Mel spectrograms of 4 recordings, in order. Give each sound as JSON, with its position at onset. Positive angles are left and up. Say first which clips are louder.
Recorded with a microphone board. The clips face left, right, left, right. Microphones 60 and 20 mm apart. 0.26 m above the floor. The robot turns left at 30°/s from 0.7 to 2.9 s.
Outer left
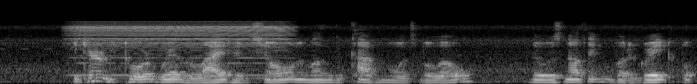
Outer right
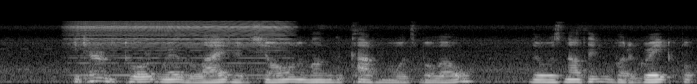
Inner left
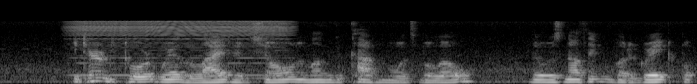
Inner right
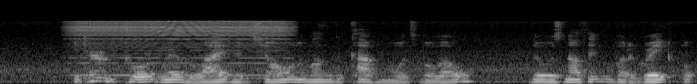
{"t": 0.7, "sound": "a man speaking", "louder": "even, inner left 2 dB", "azimuth_deg": 80, "distance_m": 1.4}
